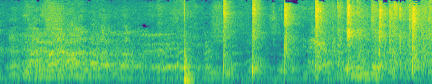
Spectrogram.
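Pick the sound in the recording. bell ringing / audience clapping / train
audience clapping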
